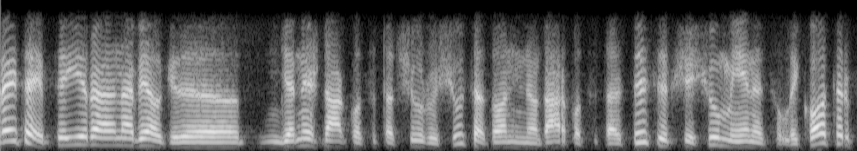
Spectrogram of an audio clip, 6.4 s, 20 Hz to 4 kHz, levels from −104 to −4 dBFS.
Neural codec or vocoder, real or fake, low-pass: codec, 16 kHz in and 24 kHz out, 1 kbps, XY-Tokenizer; fake; 3.6 kHz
